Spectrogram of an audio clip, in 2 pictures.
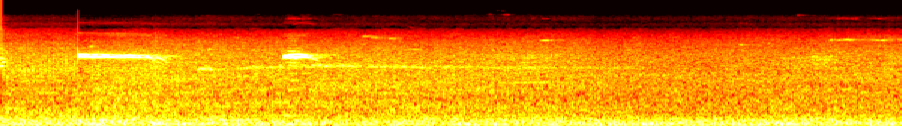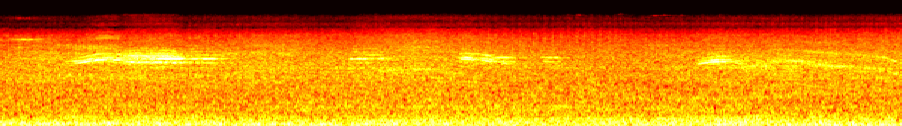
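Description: Vehicle horns honk nearby.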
